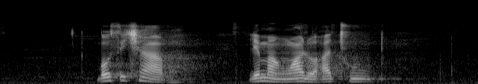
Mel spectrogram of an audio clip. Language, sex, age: Northern Sotho, male, 19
